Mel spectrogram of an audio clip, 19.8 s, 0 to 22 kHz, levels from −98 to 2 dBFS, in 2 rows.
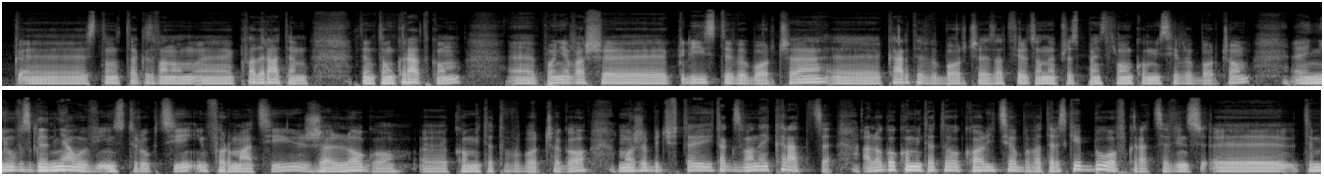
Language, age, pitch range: Polish, 20-39, 105-120 Hz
